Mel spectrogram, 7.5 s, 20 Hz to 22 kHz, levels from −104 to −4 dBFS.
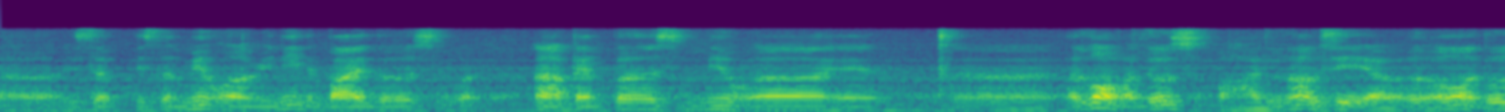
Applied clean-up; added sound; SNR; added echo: none; none; none; reverberation time 0.2 s.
